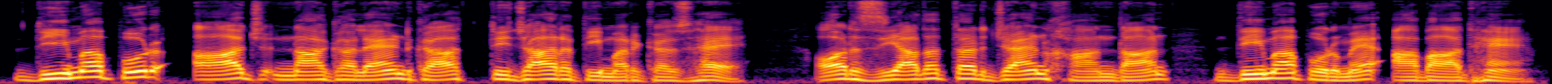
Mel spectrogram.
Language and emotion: Urdu, neutral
